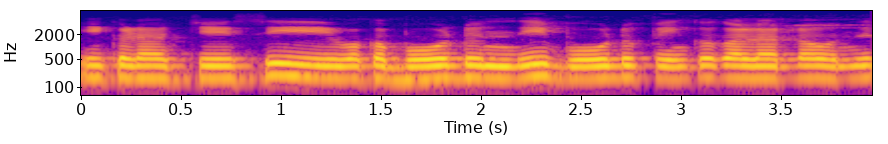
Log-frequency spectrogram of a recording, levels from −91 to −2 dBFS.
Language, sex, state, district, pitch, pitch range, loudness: Telugu, female, Andhra Pradesh, Sri Satya Sai, 170 Hz, 165-175 Hz, -14 LUFS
